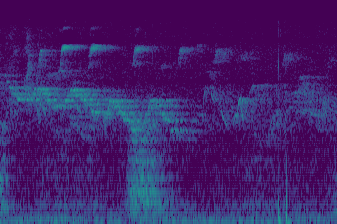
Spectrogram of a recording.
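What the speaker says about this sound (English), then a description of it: "Can you hear the birds?" Woodland birds on the North Country Trail chirp and trill faintly in the distance over a steady outdoor hush, with a couple of soft knocks near the end.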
